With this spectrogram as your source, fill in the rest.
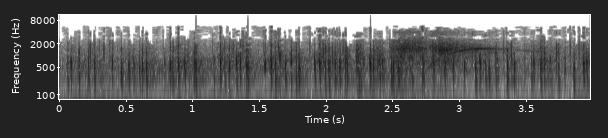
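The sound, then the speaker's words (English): Gunfire in a gun battle: many sharp, loud shots crack in dense, irregular succession, overlapping bursts with no clear pause throughout. “There are some shots of kind I was talking about. Now get your knee unhooked from that saddle horn and let's start making tracks. That sounds like a regular gun battle.”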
